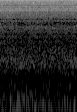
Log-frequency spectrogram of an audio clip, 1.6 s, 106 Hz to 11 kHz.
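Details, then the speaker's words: Peugeot 206 after heater matrix replacement, coolant being filled with the bleed screw open: soft steady hiss with low background rumble as air escapes the cooling system, as it should. "you can probably just hear the hissing that's the air coming out of there nicely now"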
